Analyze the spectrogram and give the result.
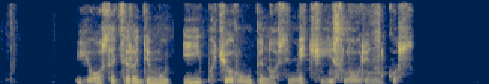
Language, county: Lithuanian, Panevėžys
